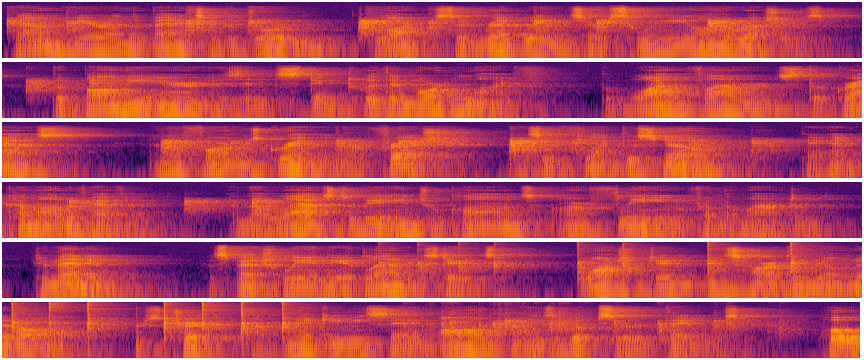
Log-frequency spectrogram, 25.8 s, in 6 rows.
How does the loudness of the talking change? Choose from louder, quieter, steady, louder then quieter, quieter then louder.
steady.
